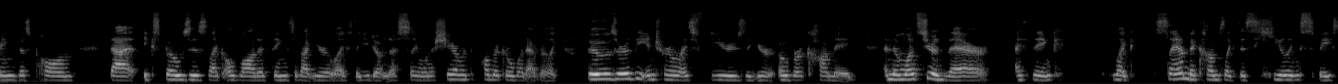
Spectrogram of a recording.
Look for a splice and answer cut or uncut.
uncut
